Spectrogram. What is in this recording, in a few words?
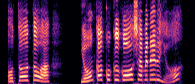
woman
